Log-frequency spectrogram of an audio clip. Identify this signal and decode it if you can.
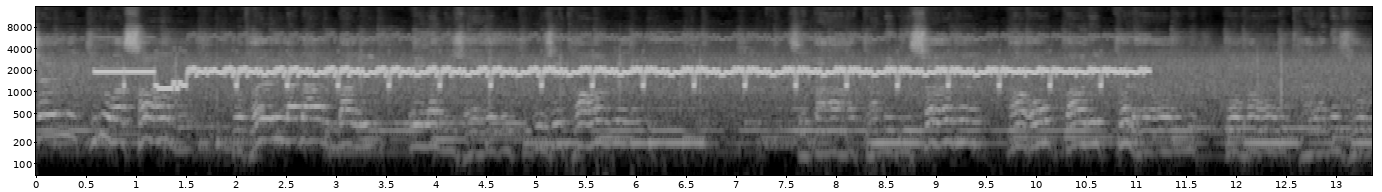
SSTV (slow-scan television), PD 120, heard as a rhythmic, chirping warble, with radio static and static crashes.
